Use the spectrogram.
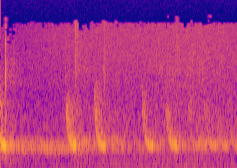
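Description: Frozen lake ice in Alaska singing as skipped rocks strike it: about five eerie, descending laser-like chirps in an uneven rhythm over a steady mid-pitched ringing tone, with no voices.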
